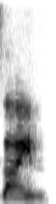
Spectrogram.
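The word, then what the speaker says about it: sie: উচ্চারণটা আমরা করতেছি হচ্ছে জি হ্যাঁ জি কেন করতেছি কারণ এস এর যে উচ্চারণ সেটা হচ্ছে জেড এর মত দ্যাটস হোয়াই ওকে এই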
